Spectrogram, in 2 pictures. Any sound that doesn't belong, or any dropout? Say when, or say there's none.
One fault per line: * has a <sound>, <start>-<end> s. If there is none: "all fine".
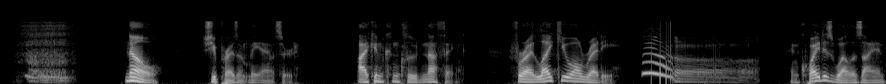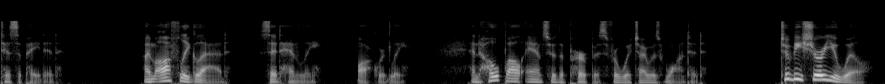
* has a sniff, 0.1-0.8 s
* has a sigh, 6.4-7.6 s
